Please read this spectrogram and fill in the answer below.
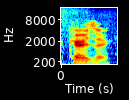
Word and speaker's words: Kurzer: Kurzer, how did you say you pronounce it? Kurzer? Yeah, Yeah. Kurzer.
